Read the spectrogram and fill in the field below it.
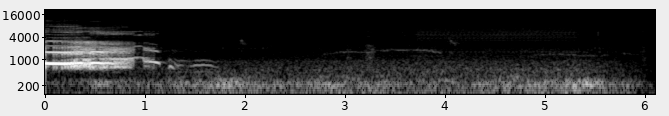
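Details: Naked neck chicken ending a crow with a loud, strained, harmonic note lasting about a second, then quiet background with a few faint distant calls.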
